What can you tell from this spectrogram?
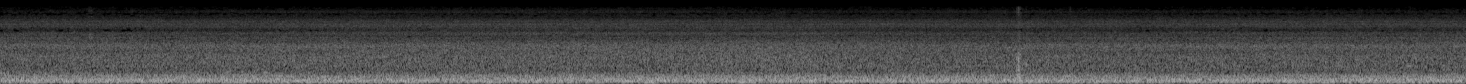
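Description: Steady rushing of river water pouring over a dam's weir and churning below it, an even roar with no let-up.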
